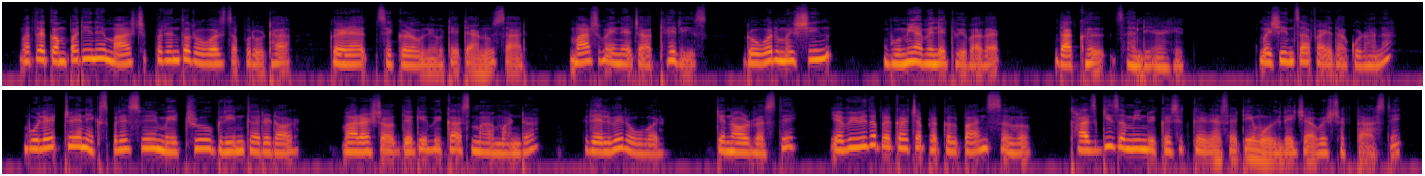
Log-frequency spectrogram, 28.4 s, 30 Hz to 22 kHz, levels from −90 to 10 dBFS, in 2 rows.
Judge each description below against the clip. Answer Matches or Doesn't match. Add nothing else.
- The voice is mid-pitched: Matches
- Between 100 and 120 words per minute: Matches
